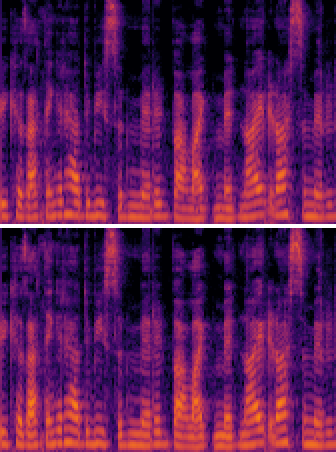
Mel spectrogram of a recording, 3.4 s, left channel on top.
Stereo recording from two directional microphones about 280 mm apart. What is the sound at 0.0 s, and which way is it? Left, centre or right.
Speech, centre.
